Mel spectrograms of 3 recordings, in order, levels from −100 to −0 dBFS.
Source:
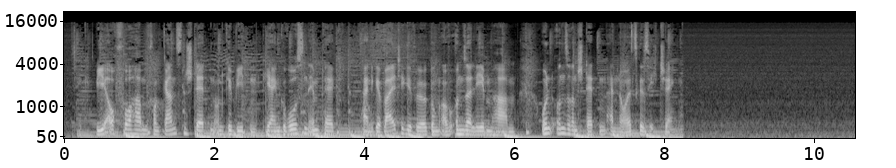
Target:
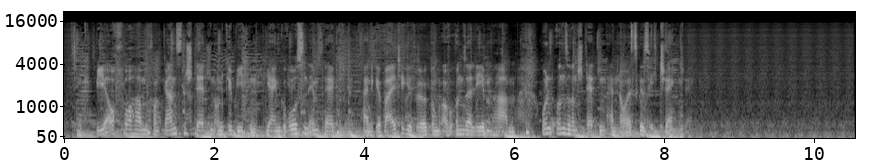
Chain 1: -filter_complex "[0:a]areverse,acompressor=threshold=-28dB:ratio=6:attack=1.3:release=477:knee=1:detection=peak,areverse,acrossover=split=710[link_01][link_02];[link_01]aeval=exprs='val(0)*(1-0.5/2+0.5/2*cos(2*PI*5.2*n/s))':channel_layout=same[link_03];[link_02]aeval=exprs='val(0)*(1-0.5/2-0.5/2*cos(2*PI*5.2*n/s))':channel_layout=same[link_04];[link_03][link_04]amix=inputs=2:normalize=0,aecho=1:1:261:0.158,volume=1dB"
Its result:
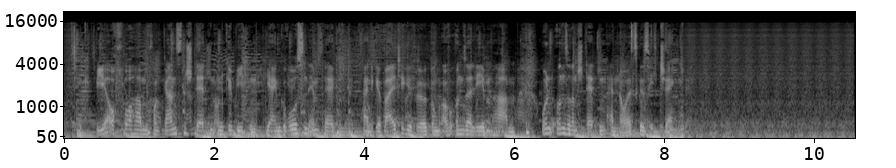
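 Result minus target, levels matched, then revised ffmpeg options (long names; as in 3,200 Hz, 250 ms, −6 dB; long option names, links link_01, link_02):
downward compressor: peak gain reduction +5.5 dB
-filter_complex "[0:a]areverse,acompressor=threshold=-21.5dB:ratio=6:attack=1.3:release=477:knee=1:detection=peak,areverse,acrossover=split=710[link_01][link_02];[link_01]aeval=exprs='val(0)*(1-0.5/2+0.5/2*cos(2*PI*5.2*n/s))':channel_layout=same[link_03];[link_02]aeval=exprs='val(0)*(1-0.5/2-0.5/2*cos(2*PI*5.2*n/s))':channel_layout=same[link_04];[link_03][link_04]amix=inputs=2:normalize=0,aecho=1:1:261:0.158,volume=1dB"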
